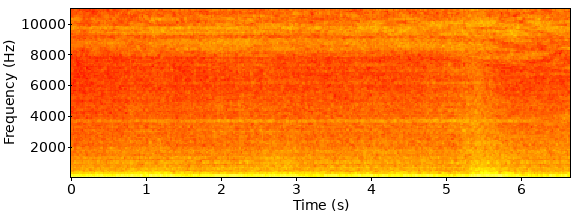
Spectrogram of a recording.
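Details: V8 on maiden drive after tape dropped idle about 200 rpm; deep even rumble pulling smoothly while driving and revving, no stumbling or hissing; motor sounds good, transmission shifted well, normal running.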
